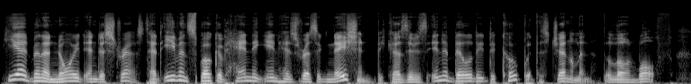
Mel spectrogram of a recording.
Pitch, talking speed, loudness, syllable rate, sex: 140 Hz, 225 wpm, -20 LUFS, 6.6 syllables/s, male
